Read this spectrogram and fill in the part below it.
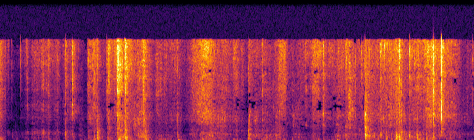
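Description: Cardboard flaps rustle as a box is opened.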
